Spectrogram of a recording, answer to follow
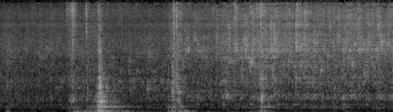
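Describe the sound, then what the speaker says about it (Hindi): Water drops in uneven pieces inside a tank in a forest area, making irregular splashing and gurgling bursts over a steady wet background hiss. "ये पानी गिर रहा है, ये अजीब सी आवाज़ कर रहा था"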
